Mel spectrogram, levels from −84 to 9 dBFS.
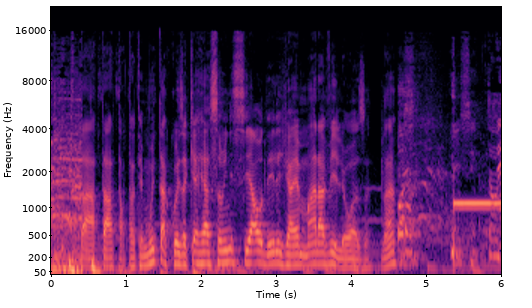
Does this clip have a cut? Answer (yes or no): no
